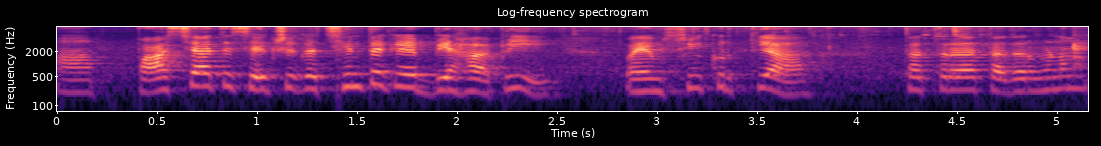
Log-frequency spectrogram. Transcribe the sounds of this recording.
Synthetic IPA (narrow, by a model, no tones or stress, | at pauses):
paːsaːt̪jɐseːkʂikɐt͡ʃʰint̪ɐkeːbjɐɦaːpi | ʋɐjɐmsʋiːkɾut̪jaː | t̪ɐt̪ɾɐt̪ɐd̪ɐɾmɐɳɐm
